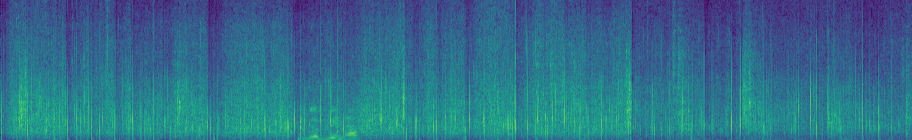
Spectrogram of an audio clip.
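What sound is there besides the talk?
rain getting heavier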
